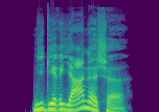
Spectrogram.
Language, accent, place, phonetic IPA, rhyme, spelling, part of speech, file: German, Germany, Berlin, [niɡeˈʁi̯aːnɪʃə], -aːnɪʃə, nigerianische, adjective, De-nigerianische.ogg
- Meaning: inflection of nigerianisch: 1. strong/mixed nominative/accusative feminine singular 2. strong nominative/accusative plural 3. weak nominative all-gender singular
